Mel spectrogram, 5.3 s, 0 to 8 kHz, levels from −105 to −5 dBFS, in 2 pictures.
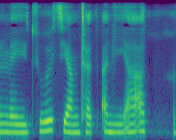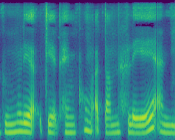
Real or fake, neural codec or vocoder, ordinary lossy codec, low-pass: fake; codec, 24 kHz, 0.9 kbps, WavTokenizer, large speech release; none; 7.2 kHz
